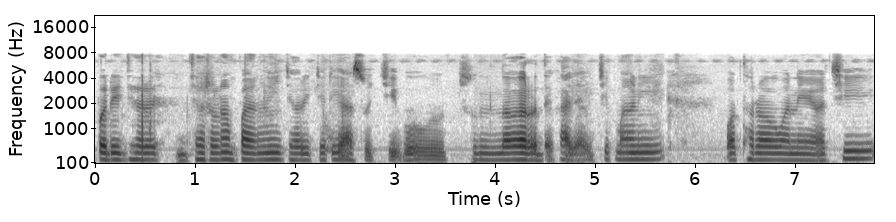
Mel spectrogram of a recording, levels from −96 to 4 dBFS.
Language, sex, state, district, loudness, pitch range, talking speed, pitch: Odia, male, Odisha, Nuapada, -24 LUFS, 170-185 Hz, 110 wpm, 175 Hz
